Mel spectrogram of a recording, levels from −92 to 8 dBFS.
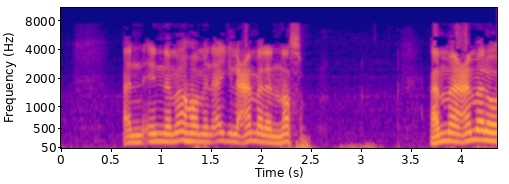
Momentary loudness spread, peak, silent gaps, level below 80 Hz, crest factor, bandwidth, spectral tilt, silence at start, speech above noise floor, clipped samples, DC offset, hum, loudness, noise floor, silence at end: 11 LU; 0 dBFS; none; -36 dBFS; 14 dB; 7.8 kHz; -6 dB/octave; 0.6 s; 37 dB; under 0.1%; under 0.1%; none; -14 LUFS; -50 dBFS; 0 s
